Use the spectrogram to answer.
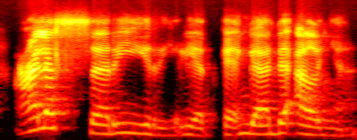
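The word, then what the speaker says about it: على السرير: dan bacanya kalau misalnya gini, hiya ala, ya kan, ala as-sariri. Juga bacanya nggak perlu hiya ala as-sariri, terlalu berat, ya kan? Nah, maka langsung digabung aja, hiya ala sariri. Alif lamnya langsung ke sin, ya.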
